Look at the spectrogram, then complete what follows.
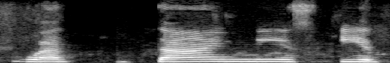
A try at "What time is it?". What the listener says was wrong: You need to join it. Remember, you need to join it. It's time is it. What time is it? Together, what time is it? All of it. What time is it? What time is it?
